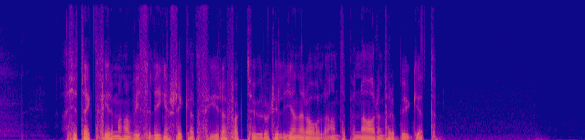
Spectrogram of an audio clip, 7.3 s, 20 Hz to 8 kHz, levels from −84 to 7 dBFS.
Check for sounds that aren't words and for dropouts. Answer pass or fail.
pass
